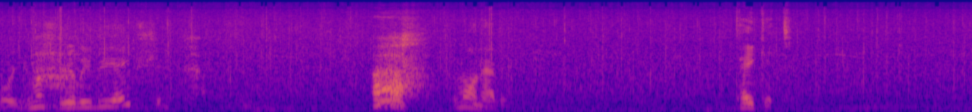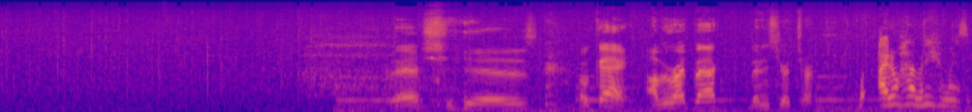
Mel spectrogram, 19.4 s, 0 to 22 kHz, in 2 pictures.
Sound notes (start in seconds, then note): 3.7 Abigail groans; 13.0 slow paced music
